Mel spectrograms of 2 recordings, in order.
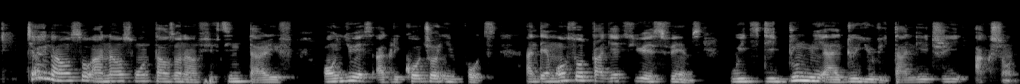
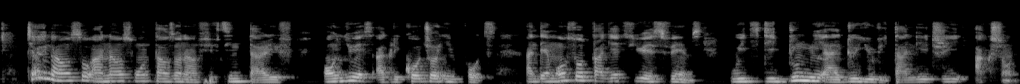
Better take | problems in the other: first | noise reduction (neural mask model Resemble Enhance denoiser)

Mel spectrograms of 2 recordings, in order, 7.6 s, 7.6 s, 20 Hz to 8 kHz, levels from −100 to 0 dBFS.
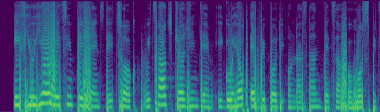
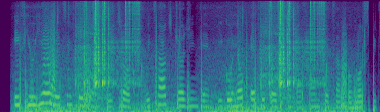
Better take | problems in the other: first | background sound (Coin (dropping)); 3 dB above the speech

